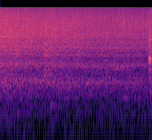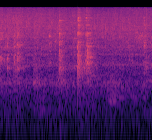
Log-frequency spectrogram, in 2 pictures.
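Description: Hot oil with spices sizzling in a steel pot, the hiss slowly fading, with a few sharp clinks of kitchenware from about three seconds in.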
